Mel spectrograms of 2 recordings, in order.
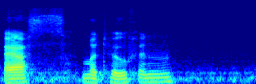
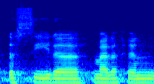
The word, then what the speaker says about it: acetaminophen: You know, I used to call it asthmatophene. I'm like, what the fuck is that asthmatophene? So I just like to call it acetaminophen because now I say it properly.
